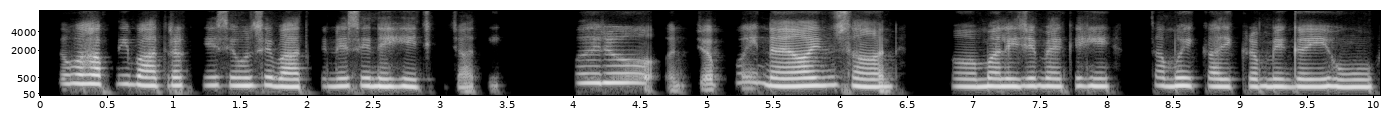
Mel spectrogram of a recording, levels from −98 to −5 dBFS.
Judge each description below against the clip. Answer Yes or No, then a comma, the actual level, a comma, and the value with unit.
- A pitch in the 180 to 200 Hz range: No, high, 240 Hz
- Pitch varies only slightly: Yes, narrow, 1.9 semitones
